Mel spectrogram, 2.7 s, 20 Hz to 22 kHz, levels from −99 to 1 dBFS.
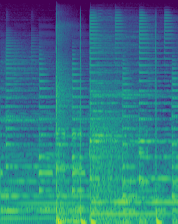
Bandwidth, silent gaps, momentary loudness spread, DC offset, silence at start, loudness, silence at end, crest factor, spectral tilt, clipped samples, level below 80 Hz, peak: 18.5 kHz; none; 7 LU; under 0.1%; 0 s; -21 LUFS; 0 s; 16 dB; -5 dB/octave; under 0.1%; -24 dBFS; -4 dBFS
